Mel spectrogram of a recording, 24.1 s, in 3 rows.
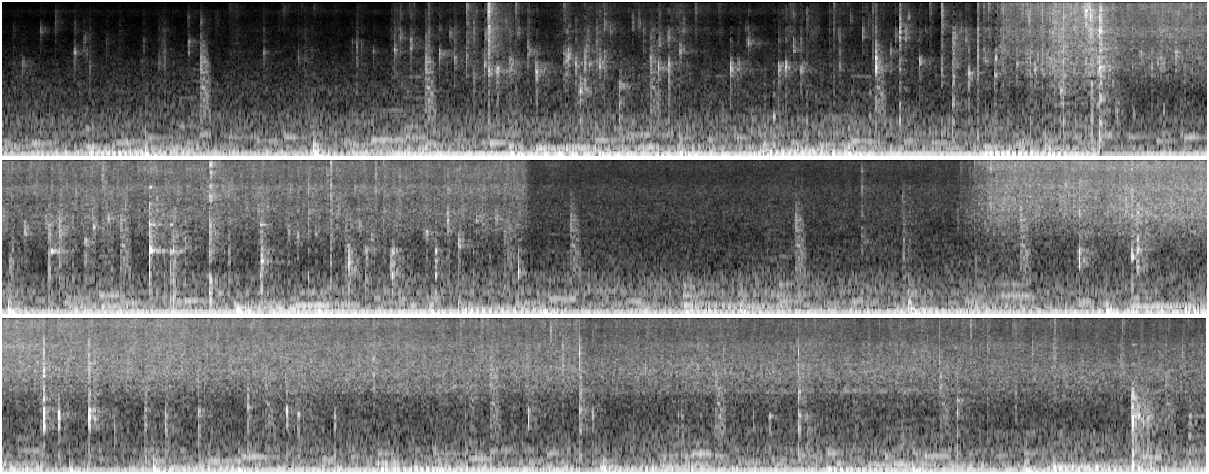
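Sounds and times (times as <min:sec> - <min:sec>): garlic frying: 0:00.0 - 0:24.0
butter and oil sizzling in a pan: 0:02.9 - 0:11.7, 0:14.3 - 0:24.0.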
